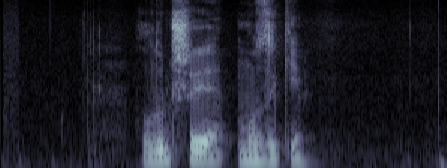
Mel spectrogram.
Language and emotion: Russian, neutral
